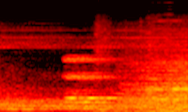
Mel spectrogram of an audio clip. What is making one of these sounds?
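A soft chime rings out.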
